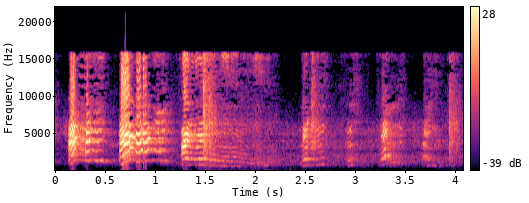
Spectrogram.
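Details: Crated Staffordshire Bull Terrier puppy Diablo, wanting to be let out, gives three loud piercing screams, the last sliding downward into a whine, followed by softer, shorter squealing yelps.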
